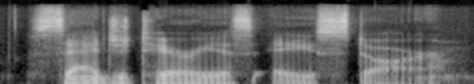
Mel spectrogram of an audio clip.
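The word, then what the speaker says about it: Sagittarius A*: They called it Sagittarius A star, pronounced Sagittarius A star.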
